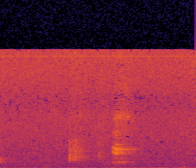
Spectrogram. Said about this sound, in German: versucht immer zu mauzen, aber sie kann nicht mauzen. Also, sie kann schon mauzen, aber bei ihr klingt es immer so, als wenn...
